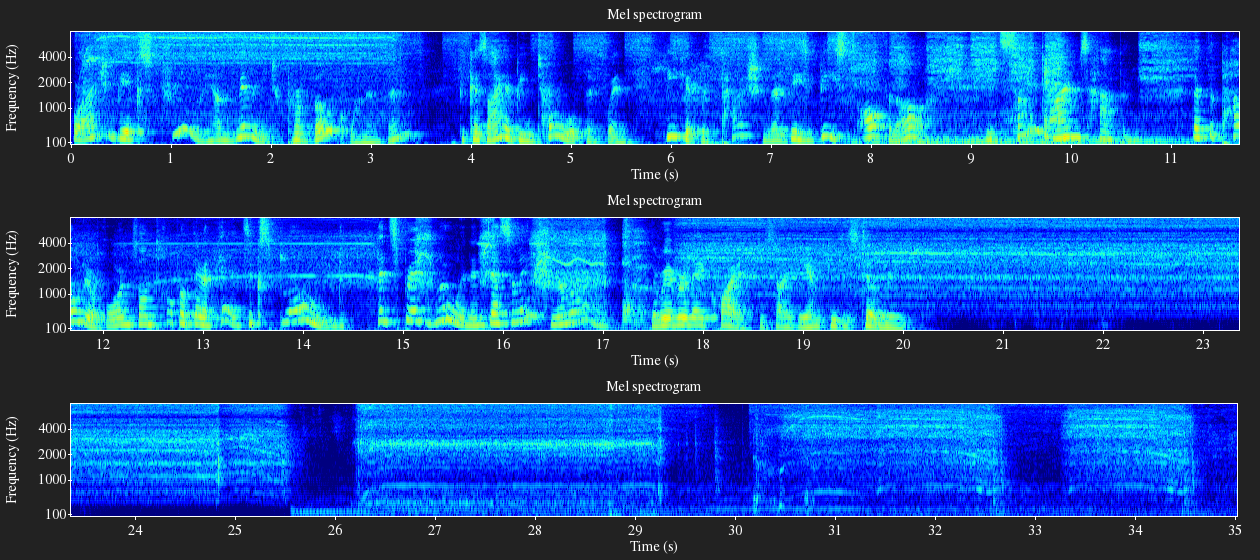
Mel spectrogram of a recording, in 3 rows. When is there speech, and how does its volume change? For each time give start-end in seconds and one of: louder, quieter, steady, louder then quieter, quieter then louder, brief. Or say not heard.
0.0-20.1 steady.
